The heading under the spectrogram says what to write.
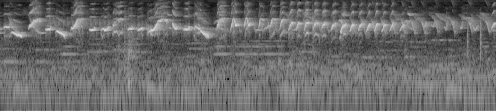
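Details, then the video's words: White-rumped shama singing a mimicry-laden song: warbled descending whistles at first, then a long, even, buzzy trill of rapidly repeated high notes that slowly fades. "Murai Batu Gacor Isian Kapas Tembak Sambung Cililin Lovebird Kenari Dll"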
